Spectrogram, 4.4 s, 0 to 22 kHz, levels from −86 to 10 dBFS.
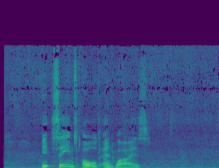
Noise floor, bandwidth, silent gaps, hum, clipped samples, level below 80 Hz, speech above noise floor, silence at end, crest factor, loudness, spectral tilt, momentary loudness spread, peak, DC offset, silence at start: -42 dBFS; 16.5 kHz; none; none; under 0.1%; -48 dBFS; 20 dB; 0 s; 20 dB; -23 LUFS; -4.5 dB/octave; 20 LU; -6 dBFS; under 0.1%; 0.1 s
